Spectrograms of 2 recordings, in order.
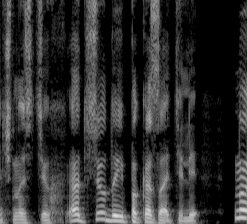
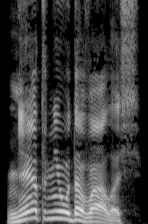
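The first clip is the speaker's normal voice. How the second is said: mocking imitation; 7 semitones higher than usual. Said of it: "передразнил её Брастер".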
